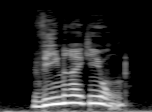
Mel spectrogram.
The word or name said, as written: VINREGION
